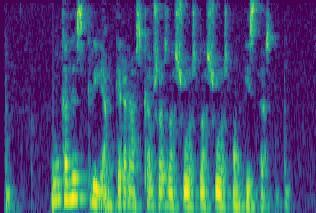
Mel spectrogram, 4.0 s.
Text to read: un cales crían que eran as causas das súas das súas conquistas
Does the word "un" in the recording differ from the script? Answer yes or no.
no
